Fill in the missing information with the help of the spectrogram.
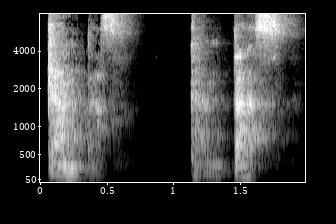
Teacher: en las variedades voceantes ellos no dicen cantas, ellos dicen cantás. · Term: patrón acentual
